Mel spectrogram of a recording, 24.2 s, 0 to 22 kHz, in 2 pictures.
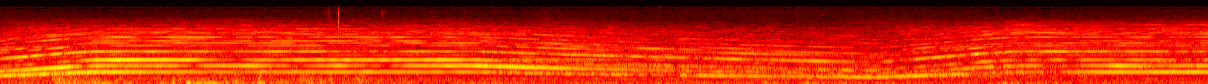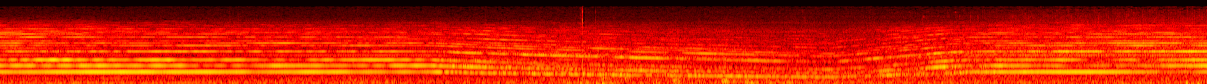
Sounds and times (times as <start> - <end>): Siren: 0.0 - 24.1.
